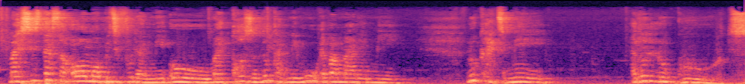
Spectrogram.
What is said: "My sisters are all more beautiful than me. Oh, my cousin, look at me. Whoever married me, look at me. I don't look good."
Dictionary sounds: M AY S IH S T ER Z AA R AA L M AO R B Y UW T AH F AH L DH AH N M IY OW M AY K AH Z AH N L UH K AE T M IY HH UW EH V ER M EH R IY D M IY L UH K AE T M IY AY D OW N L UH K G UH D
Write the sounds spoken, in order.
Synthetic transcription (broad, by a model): M AY S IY S T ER S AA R AA L M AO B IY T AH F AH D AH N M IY OW M AY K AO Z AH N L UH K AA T M IY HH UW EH B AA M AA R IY M IY L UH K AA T M IY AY D OW N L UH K G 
